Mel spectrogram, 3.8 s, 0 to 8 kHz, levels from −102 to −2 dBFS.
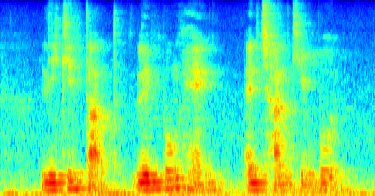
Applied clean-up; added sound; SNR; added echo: none; none; none; none.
